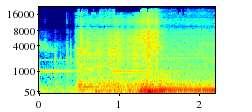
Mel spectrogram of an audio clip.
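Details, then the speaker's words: 1993 Dodge Caravan, head gasket previously repaired, restarted after refuelling: brief uneven starter whirr before the engine catches into a rumble; starter always sounds funny when cranking, no smoke afterward. "starter. Always that starter sounds funny, but whatever."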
